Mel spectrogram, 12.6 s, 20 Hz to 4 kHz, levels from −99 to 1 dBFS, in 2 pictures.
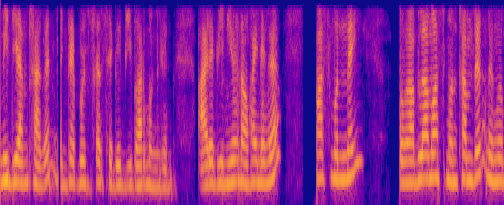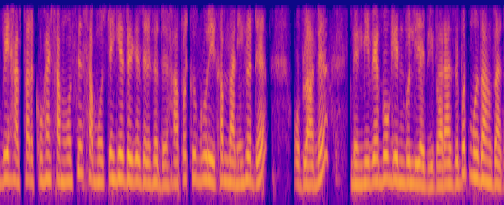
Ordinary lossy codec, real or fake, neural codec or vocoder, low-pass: none; fake; codec, 24 kHz, 3 kbps, HILCodec; 3.6 kHz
